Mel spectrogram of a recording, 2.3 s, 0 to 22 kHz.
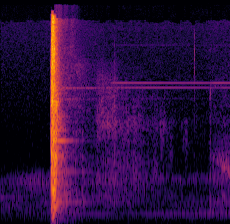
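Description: A single sharp crack from a Karma Red Panda air rifle fired at a 100-yard target, close and loud, decaying quickly into quiet, followed by a faint metallic ring.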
